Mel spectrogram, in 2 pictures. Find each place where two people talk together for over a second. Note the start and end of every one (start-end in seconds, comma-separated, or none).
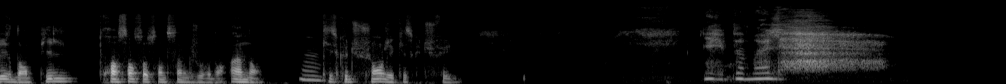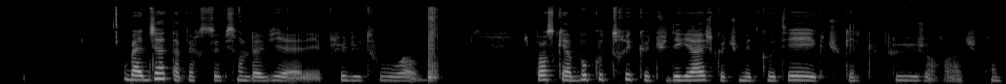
none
